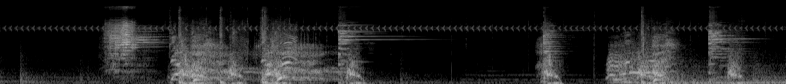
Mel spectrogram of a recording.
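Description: A sword swishes through the air and clashes in a fight.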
